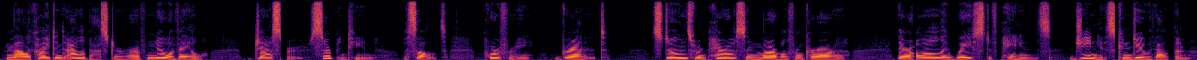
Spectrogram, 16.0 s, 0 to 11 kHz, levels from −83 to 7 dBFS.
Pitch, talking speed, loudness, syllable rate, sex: 220 Hz, 115 wpm, -18 LUFS, 4.6 syllables/s, female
